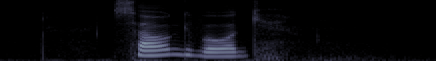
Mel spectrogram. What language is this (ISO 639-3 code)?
nor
